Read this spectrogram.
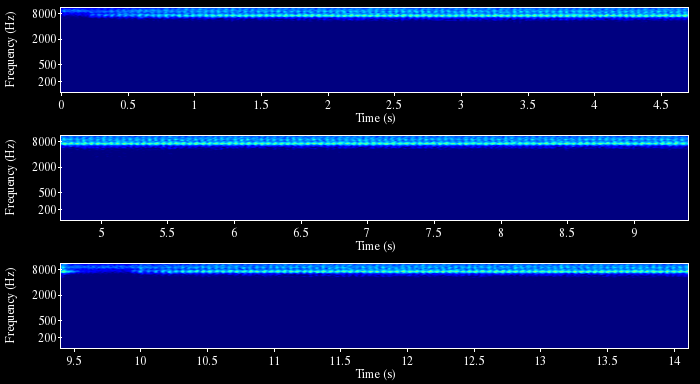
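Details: Grasshoppers heard without music make a sustained, bright, high-pitched buzzing trill with a regular rapid pulse. The sound rises in at the start and has one brief gap partway through.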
